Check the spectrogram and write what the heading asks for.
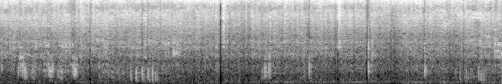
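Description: Chopped onions and tomatoes sizzling in hot oil in a black kadai, a steady hiss, while a metal spatula stirs them with occasional scraping clicks against the pan.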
